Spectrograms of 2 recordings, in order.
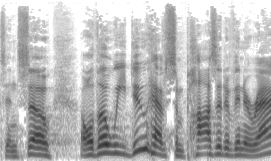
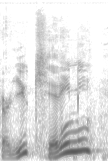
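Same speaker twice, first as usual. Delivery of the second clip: acted, soft, sarcastic, wisecracking smart-aleck tone; 13 dB quieter than usual. Retelling Jesus's reply to people demanding a miracle, mock smart-aleck retort. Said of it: "I'm saying it in my smart aleck way".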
